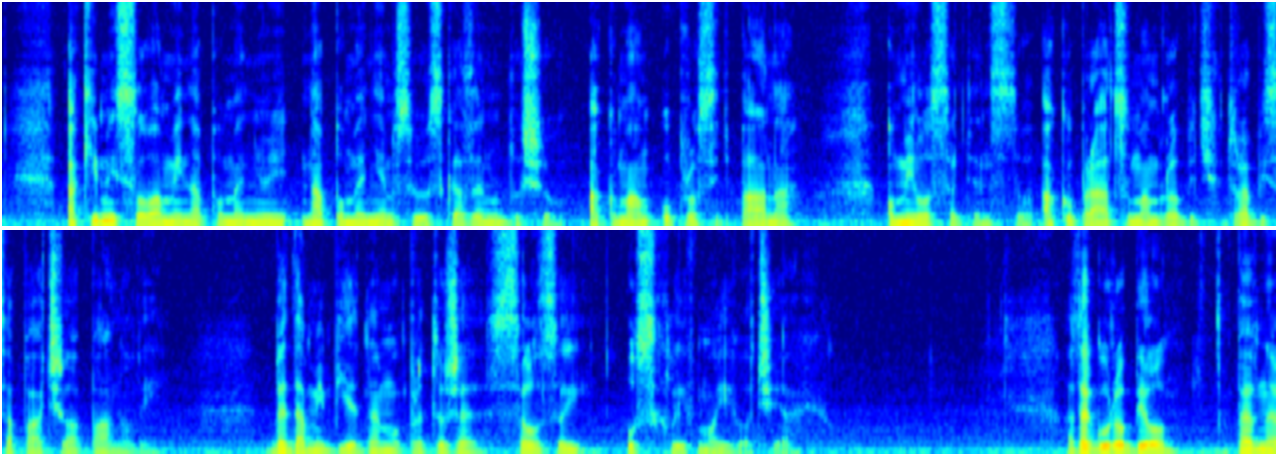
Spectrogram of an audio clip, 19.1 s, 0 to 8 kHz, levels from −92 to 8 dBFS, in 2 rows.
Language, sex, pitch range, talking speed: Slovak, male, 70-90 Hz, 105 wpm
